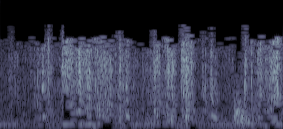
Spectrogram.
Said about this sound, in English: Look, the wrapping is still on it. I haven't even seen it myself. Take off the paper, will you,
